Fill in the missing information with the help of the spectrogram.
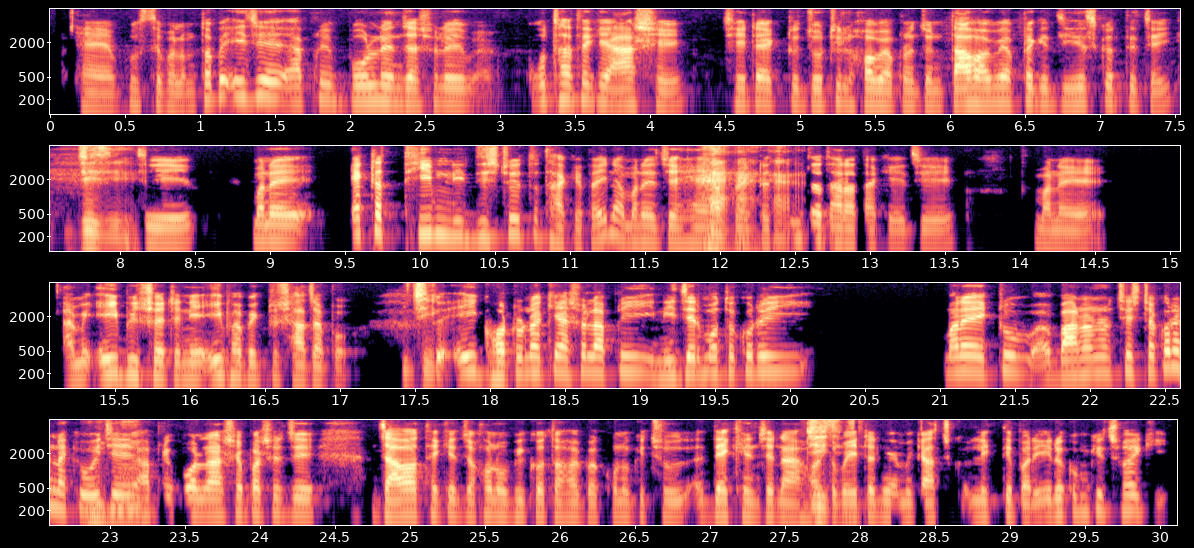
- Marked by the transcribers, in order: static; lip smack
- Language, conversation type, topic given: Bengali, podcast, তুমি নতুন গল্পের ভাবনা কোথা থেকে পাও?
